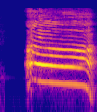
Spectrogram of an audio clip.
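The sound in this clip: A man calls out in a single drawn-out, loud shout that holds a steady pitch before dropping off at the end.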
